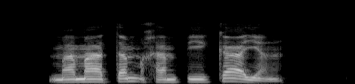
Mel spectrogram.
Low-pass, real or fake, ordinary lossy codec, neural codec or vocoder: 7.2 kHz; real; Opus, 32 kbps; none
